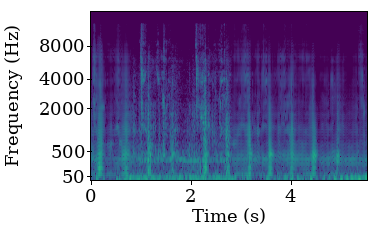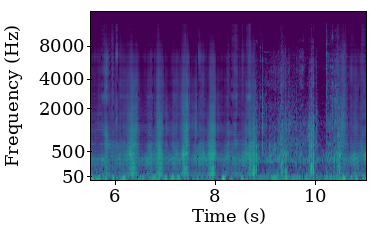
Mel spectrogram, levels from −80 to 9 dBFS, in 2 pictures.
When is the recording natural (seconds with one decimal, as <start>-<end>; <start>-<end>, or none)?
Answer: 0.8-2.8; 8.8-10.5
